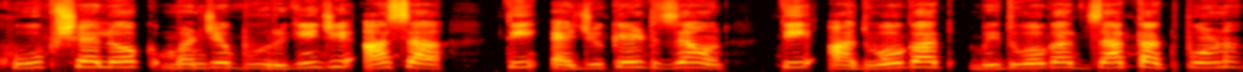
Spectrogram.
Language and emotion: Goan Konkani, neutral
